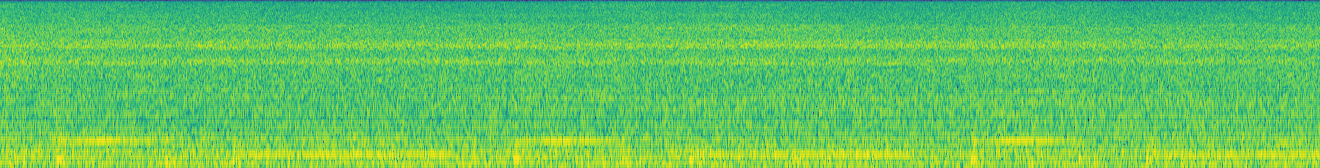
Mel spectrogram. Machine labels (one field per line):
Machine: slide rail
